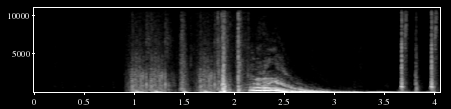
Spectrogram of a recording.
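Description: Heavy blows land with sharp thuds in quick succession.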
